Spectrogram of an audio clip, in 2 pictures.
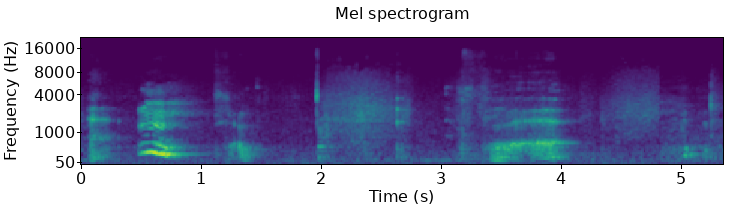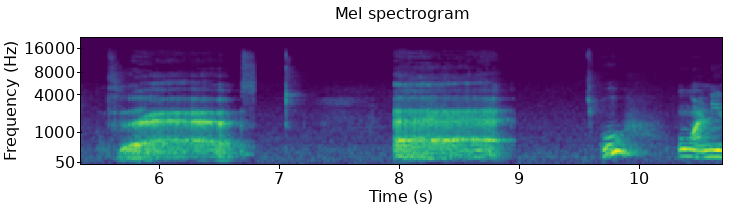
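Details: An adult burping repeatedly while eating on camera (mukbang), saying "excuse me": several loud, drawn-out voiced belches with quieter sounds between them in a small room.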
